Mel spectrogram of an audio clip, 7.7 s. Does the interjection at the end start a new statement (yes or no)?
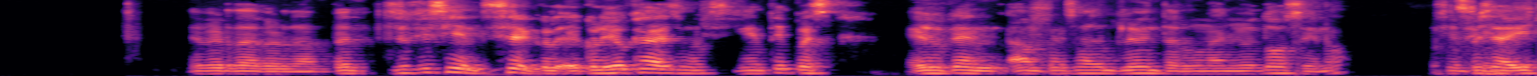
no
